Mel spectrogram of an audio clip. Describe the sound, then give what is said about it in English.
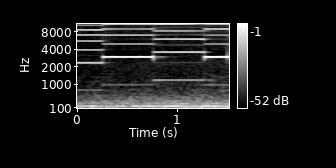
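A smart pill bottle's dose reminder chime: a steady electronic tone pattern of high, clear notes that shifts pitch about every half second, repeating evenly with no voices. “And then as that dosage time approaches, the bottle will chime. You'll hear that in a few moments.”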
